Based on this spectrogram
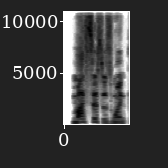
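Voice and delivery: usual speaking voice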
